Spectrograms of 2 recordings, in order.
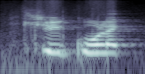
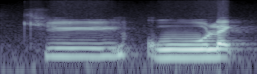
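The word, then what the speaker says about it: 朱古力: It's very common to use all tone 1s when we have derived words from English.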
